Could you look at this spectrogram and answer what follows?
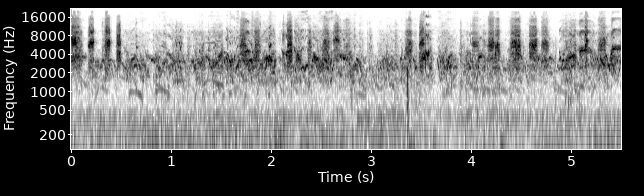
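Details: Budgerigar colony kept in an aviary, 22 June 2025, singing together: rapid scratchy chirping and warbled twitters from numerous birds, with choppy louder bursts toward the end.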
